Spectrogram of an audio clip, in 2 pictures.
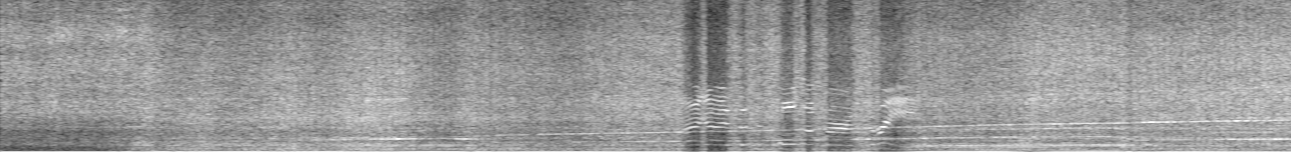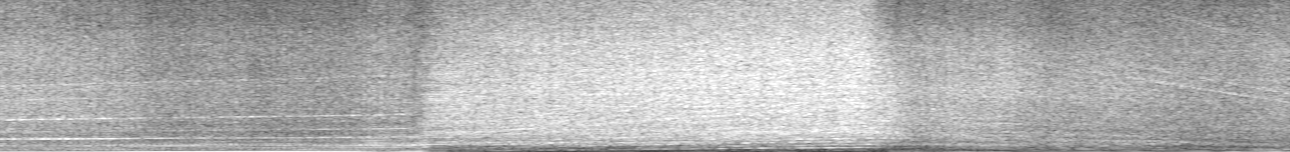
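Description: A Cadillac CTS-V with a ported supercharger runs a full dyno pull, its engine droning loud and steady as revs climb with rising whine, then cutting off into a falling, winding-down tone; a slight misfire stutter is present.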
